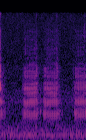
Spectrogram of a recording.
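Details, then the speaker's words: Eppendorf Easypet pipettor, button pressed: short bursts of a strong, deep buzzing growl, the normal sound of the pump motor when connected; a faulty unit with the pump disconnected instead gives a weak, higher-pitched low-volume whir. "if yours has a similar problem of when you push the buttons you don't get that this is what it should sound like very good deep growl"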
